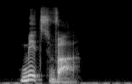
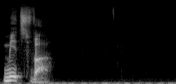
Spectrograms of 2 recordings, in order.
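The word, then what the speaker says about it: מִצְוָה: be pronounced va and the hay on the end is silent so our first syllable would be mits and the second syllable altogether this is pronounced mitzvah mitzvah mitzvah means commandment here is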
